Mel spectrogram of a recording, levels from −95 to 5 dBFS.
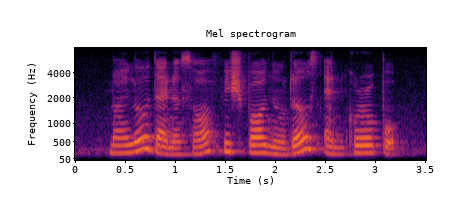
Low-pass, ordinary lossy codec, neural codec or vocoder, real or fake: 7.2 kHz; none; none; real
